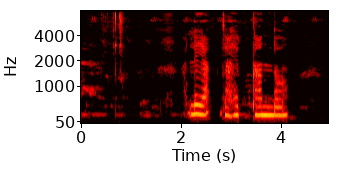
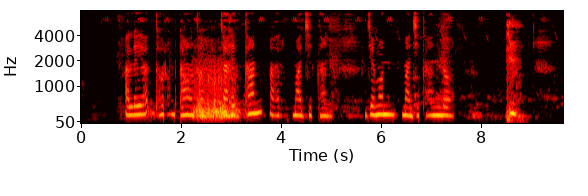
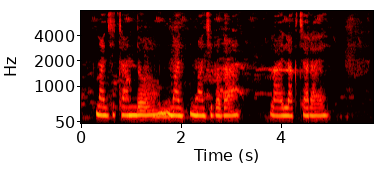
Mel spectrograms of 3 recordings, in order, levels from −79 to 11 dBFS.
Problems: low volume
